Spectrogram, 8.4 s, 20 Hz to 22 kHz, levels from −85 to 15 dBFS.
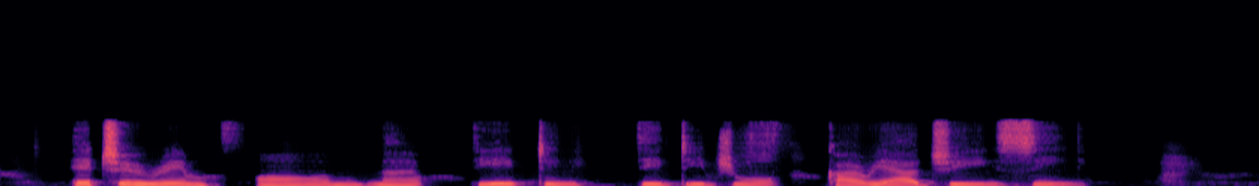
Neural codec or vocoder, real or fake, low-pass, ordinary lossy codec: codec, 16 kHz, 0.5 kbps, X-Codec, HuBERT features, trained on LibriSpeech; fake; none; none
